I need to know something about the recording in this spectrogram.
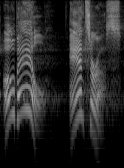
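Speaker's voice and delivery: high, loud appeal, slowing on answer us; pleading cry. Acted. Prophets of Baal begging their god to answer, a loud high cry.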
